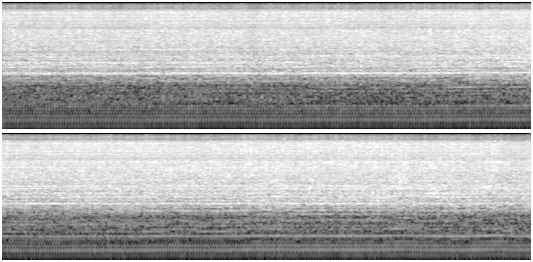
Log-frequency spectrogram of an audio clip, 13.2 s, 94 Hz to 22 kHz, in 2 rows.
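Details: ETQ 2700 W brushless-powerhead generator after governor calibration: steady even drone, constant pitch, no hunting or surging; started slow, governor spring screw driven halfway in to reach 62 Hz, now running normally.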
